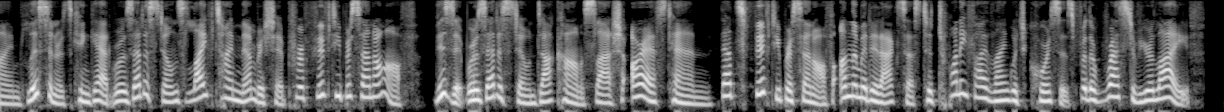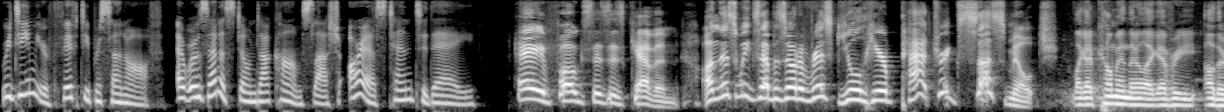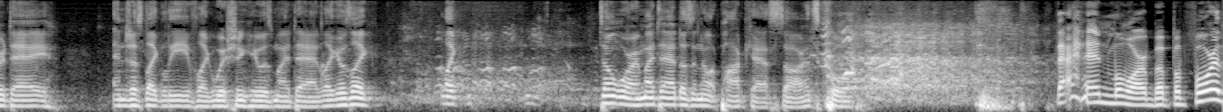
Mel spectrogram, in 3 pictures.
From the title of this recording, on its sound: Live From Minneapolis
